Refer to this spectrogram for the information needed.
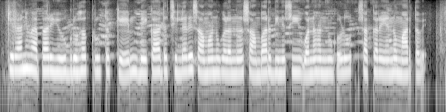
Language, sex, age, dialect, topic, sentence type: Kannada, female, 18-24, Mysore Kannada, agriculture, statement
